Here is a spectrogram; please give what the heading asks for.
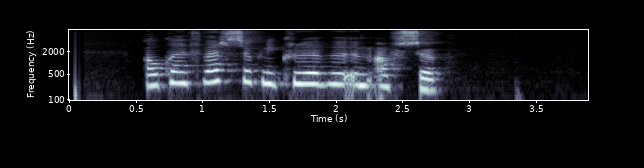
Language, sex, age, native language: Icelandic, female, 20-29, Icelandic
